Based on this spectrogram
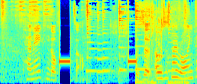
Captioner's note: beeping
